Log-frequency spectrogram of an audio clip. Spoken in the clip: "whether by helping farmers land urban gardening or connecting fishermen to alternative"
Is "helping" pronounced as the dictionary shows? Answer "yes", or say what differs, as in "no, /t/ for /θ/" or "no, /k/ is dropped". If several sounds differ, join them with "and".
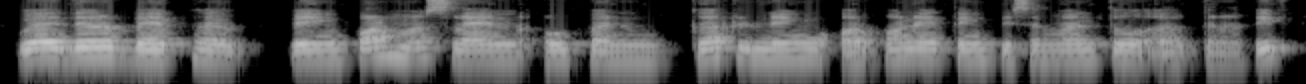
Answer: no, /l/ is dropped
